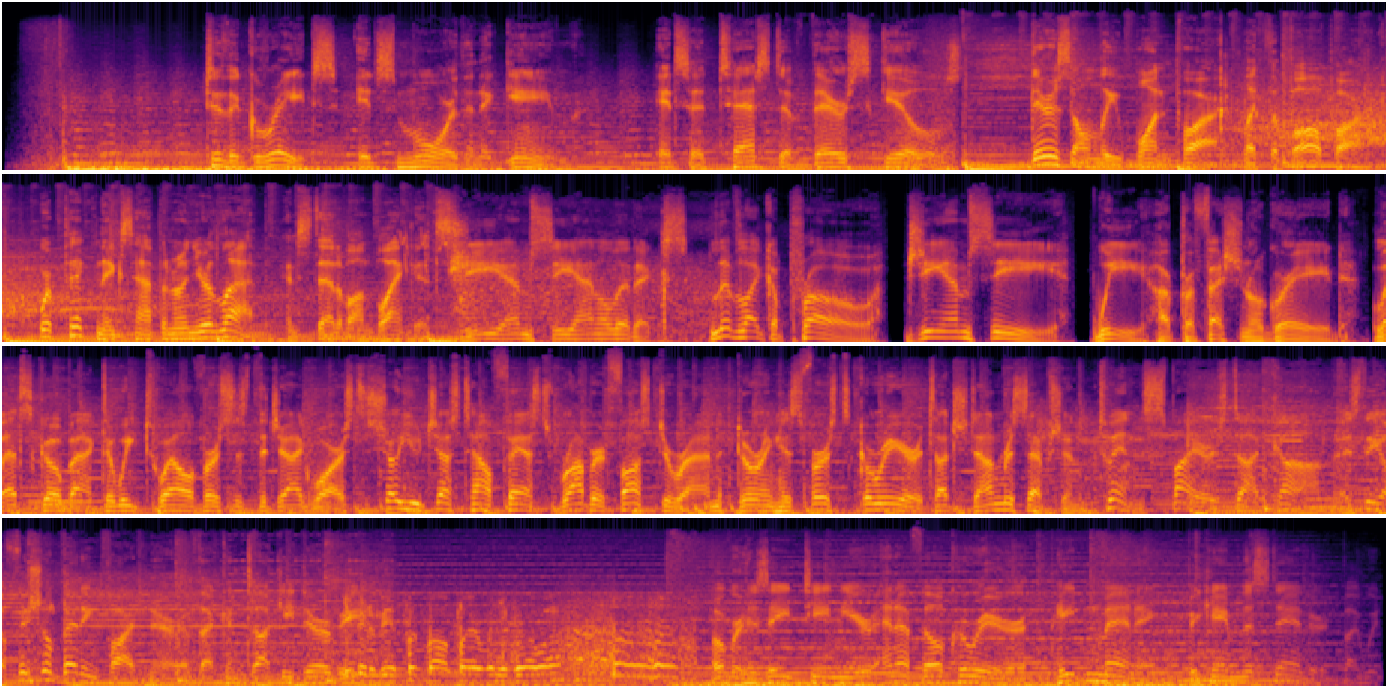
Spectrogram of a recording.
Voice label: english american others; North American English

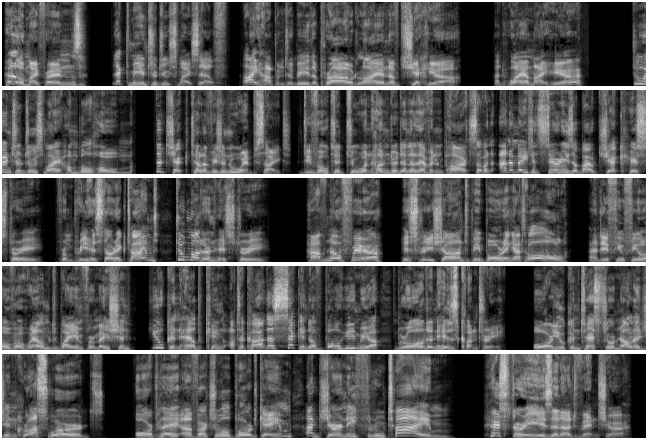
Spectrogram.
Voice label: english irish audiobooks

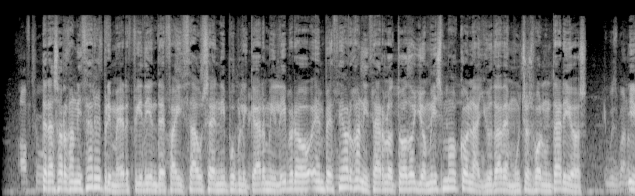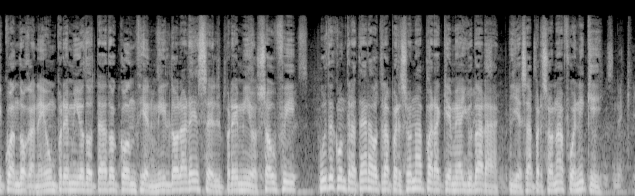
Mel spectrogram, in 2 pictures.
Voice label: spanish documentaries

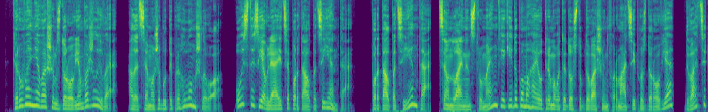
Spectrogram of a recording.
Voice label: ukrainian narration; Narración

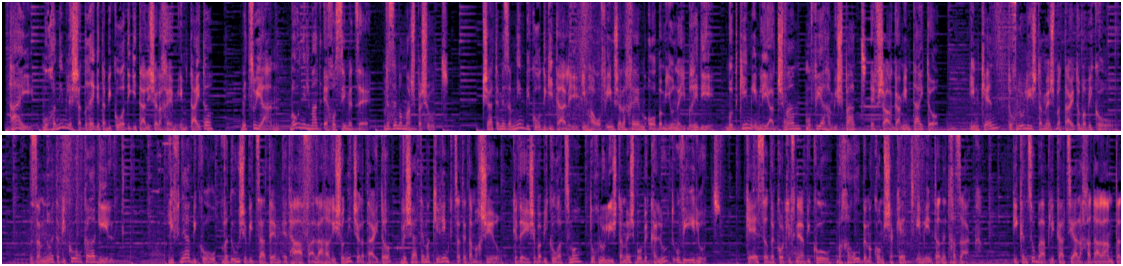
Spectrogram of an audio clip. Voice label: hebrew e-learning

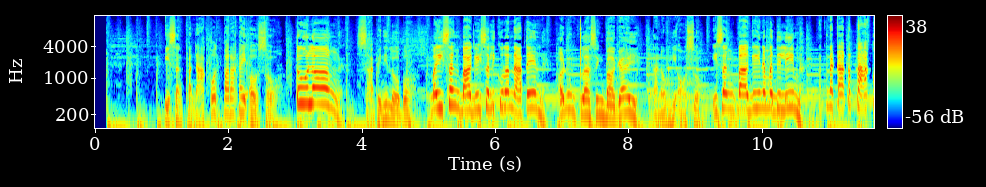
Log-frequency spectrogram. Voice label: tagalog narration

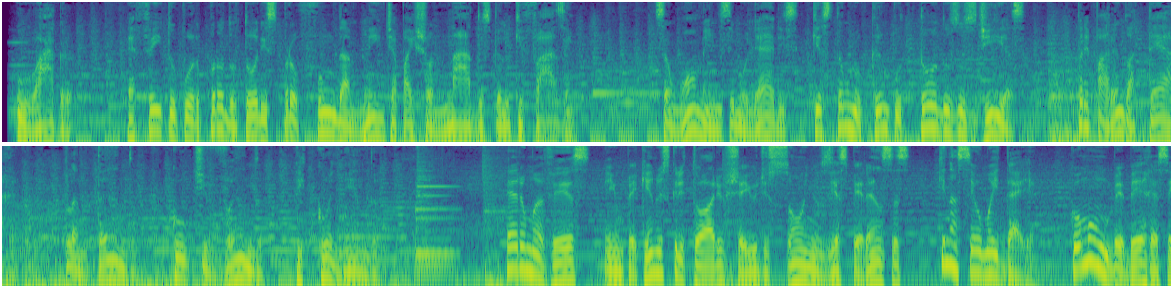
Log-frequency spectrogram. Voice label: portuguese brazilian documentaries; locutor brasileño

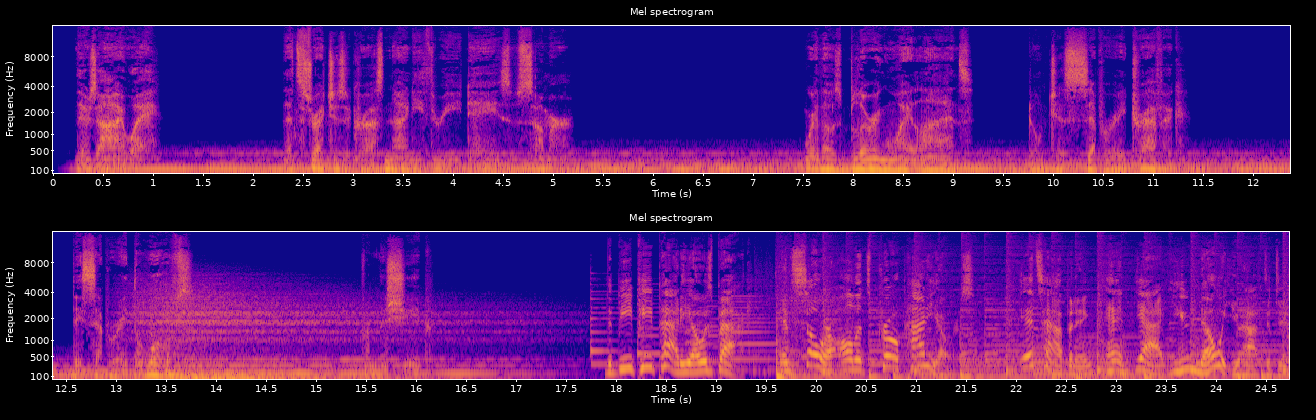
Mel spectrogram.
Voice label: english canadian commercial

